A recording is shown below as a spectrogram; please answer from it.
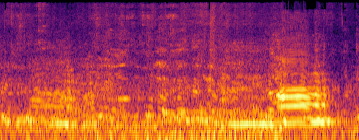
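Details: Sahiwal bull at a busy cattle market bought by a Dhaka farmer: a short harmonic lowing call rising and falling near the end, over steady crowd chatter and bargaining voices.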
